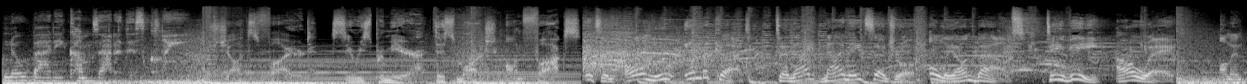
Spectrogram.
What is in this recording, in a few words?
promo male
